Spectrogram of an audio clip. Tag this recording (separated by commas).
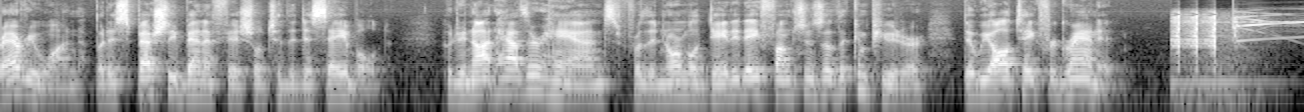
Speech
